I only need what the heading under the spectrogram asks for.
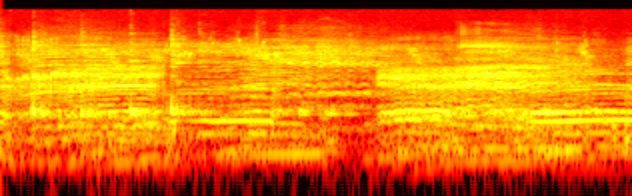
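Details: Dense chorus of sheep bleats, several animals calling at once in wavering, nasal tones, swelling louder again after a short dip midway.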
